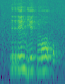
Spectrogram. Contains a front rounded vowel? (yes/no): no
